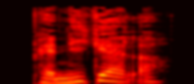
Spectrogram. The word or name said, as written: panikalder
